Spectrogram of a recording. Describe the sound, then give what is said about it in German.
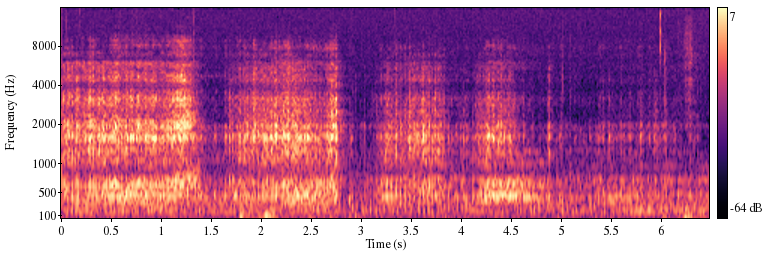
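A sonified space recording of the Sun: a continuous rough, rasping drone that swells and fades in slow, irregular surges, like a roar or grinding texture, with no voices present. “die Sonne ist halt ein bisschen, die ist leise. Es ist ein leiser Stern.”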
